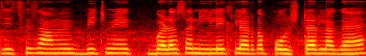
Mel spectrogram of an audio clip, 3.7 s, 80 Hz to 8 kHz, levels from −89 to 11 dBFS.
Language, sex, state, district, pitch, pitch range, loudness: Hindi, female, Chhattisgarh, Raigarh, 225 Hz, 220-235 Hz, -22 LUFS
